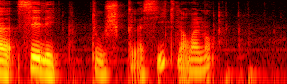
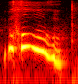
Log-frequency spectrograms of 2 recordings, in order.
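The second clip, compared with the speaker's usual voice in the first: very high, loud "woo-hoo"; high whoop; 10 dB louder than usual. Real, not acted. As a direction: let out a piercing, drawn-out whoop. Cheers as the broken vehicle flails.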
